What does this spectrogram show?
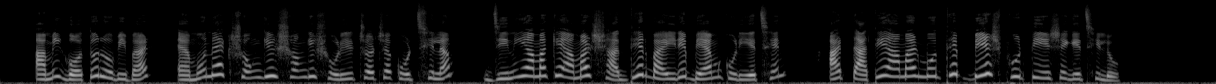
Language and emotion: Bengali, happy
